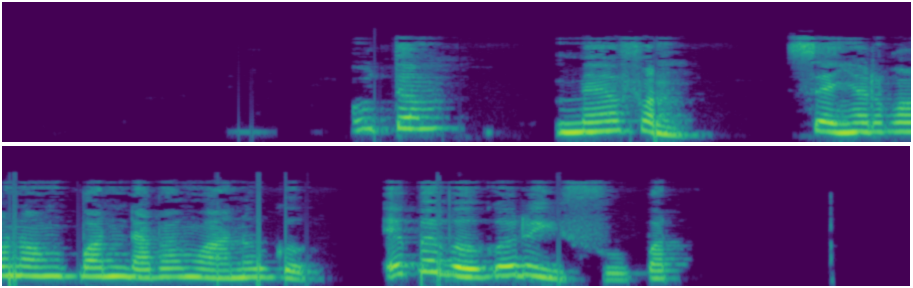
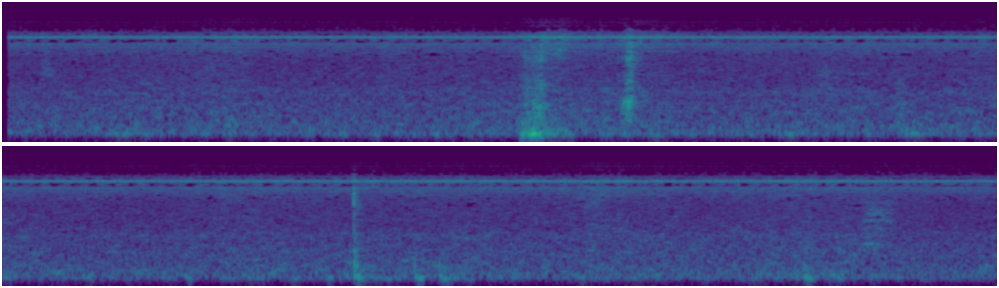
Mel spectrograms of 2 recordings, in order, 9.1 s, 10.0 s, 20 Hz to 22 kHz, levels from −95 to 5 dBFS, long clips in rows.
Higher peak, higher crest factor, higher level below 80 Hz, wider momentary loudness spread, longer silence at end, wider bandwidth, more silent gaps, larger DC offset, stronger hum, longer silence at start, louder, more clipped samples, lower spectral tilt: first, 0 dBFS vs -24 dBFS; second, 18 dB vs 24 dB; first, -54 dBFS vs -86 dBFS; first, 15 LU vs 6 LU; first, 1.15 s vs 0 s; second, 9.4 kHz vs 15 kHz; first, 3.81-3.92 s vs none; neither; neither; first, 1.75 s vs 0.05 s; first, -17 LUFS vs -45 LUFS; neither; first, -5.5 dB/octave vs -2 dB/octave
